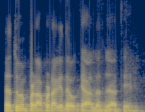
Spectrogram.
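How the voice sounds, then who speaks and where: A man's voice: mid-range voice, level tone, racing, lo-fi sound. A man teaching physics in a casual classroom lecture, repeating questions to his students.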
